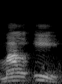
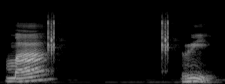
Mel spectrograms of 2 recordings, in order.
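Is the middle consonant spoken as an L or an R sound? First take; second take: L; R. First: The middle consonant sounds like a clear L. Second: The middle consonant sounds like a flapped R. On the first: The speaker calls it wrong. "secara tulisan Anda akan membacanya begini" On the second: The speaker calls it right. "Anda membacanya seperti ini"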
